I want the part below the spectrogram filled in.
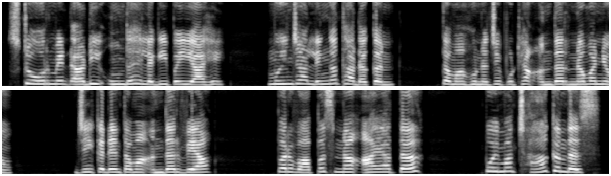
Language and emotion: Sindhi, fearful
